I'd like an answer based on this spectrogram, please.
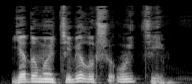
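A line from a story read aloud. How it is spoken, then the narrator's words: Quiet. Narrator (Russian): тихо произнесла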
